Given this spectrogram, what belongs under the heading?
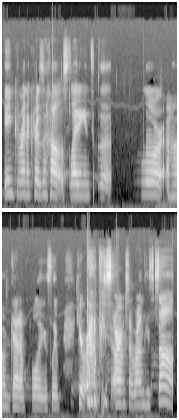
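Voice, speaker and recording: A woman's voice: mid-range voice, normal speed, clear, resonant tone. A woman reading fan fiction aloud in a casual, dramatic way, giggly and often breaking off to joke. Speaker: fan fiction reader, co-host.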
